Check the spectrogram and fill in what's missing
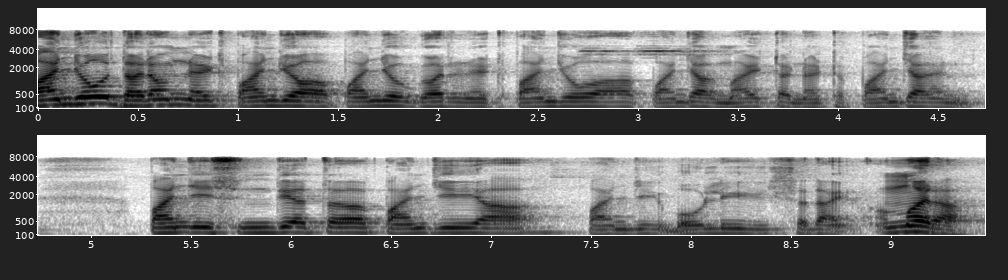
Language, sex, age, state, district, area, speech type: Sindhi, male, 60+, Gujarat, Junagadh, rural, spontaneous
